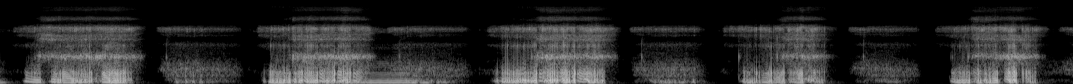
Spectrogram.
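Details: Loud, regular rattling snores on each breath in with quieter breaths out, about 14 breaths a minute, recorded from a sleeping friend: ordinary snoring during sleep.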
